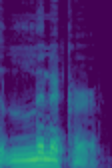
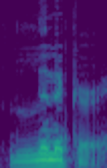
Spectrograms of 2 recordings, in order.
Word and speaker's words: Linacre: mention would be thomas lineker thomas lineker his name his last name is spelled l-i-n-a-c-r-e thomas lineker thomas lineker was a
